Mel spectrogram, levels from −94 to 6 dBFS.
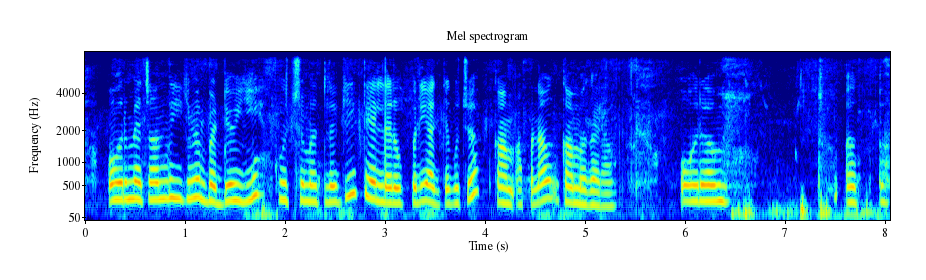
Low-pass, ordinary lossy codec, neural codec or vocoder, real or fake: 7.2 kHz; none; codec, 16 kHz, 8 kbps, FreqCodec, larger model; fake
